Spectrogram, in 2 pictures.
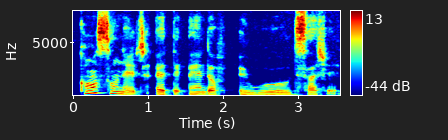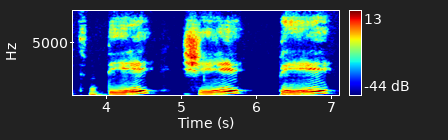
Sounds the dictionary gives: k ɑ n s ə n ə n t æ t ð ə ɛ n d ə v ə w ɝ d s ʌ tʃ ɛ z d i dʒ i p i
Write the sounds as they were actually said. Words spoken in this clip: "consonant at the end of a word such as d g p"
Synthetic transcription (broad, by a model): k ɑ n s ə n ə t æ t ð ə ɛ n d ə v ə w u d s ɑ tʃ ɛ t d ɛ ʒ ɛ p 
